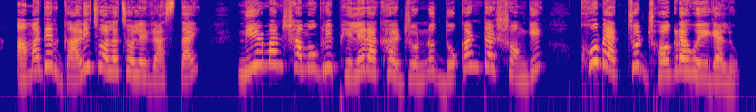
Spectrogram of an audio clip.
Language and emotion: Bengali, angry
